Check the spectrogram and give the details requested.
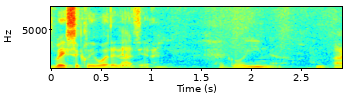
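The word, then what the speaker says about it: Lagoinha: Did I pronounce the name of the church correctly? Lagoina. It's Lake. Little Lake is basically what it is. Yeah. Lagoina.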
